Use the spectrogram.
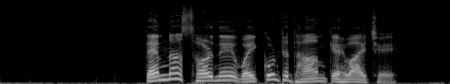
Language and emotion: Gujarati, neutral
